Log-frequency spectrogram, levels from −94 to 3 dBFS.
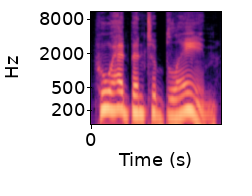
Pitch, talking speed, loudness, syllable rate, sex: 170 Hz, 230 wpm, -16 LUFS, 4.7 syllables/s, male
